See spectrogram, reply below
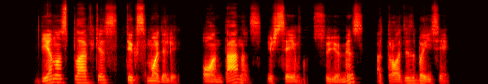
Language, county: Lithuanian, Klaipėda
